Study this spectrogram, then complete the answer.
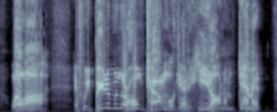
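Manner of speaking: bad, very loud, high, gravelly gruff bark. Explaining wrestling booking logic, doing a very bad Vince McMahon impression. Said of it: "I'll do my Vince impression".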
